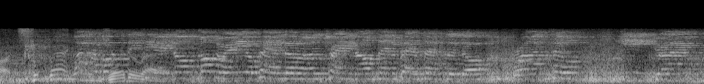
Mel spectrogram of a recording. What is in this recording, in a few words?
announce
